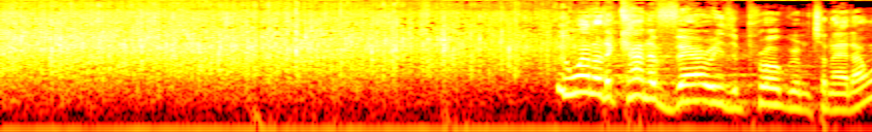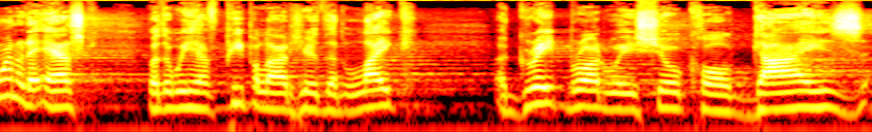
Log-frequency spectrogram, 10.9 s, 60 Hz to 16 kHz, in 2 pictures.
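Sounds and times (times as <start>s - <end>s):
crowd clapping: 0.0s - 4.2s
speech: 3.5s - 10.8s.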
